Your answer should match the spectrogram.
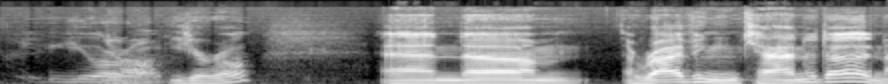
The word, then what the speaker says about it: Ural: Did I pronounce that right? Ural? Ural.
